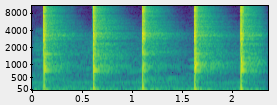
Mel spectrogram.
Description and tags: Spoon on Pepsi Can
soda, Spoon, can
